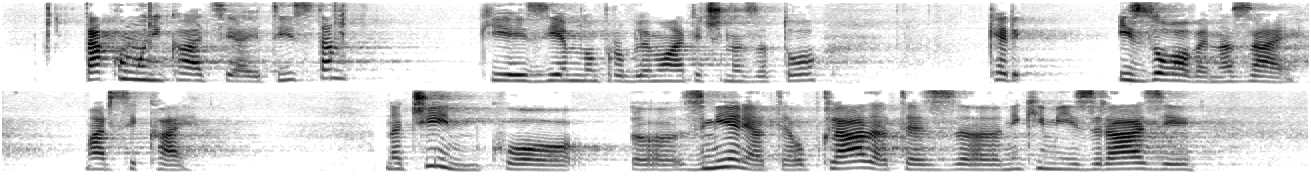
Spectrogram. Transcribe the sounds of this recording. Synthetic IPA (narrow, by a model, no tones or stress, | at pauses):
t̪aːkɔmunikaːt̪sijajɛt̪ist̪a | kijɛizjeːmnɔpɾɔblɛmaːt̪it͡ʃnazat̪oː | kɛɾ | izɔːʋɛnazaj | maɾsikʰaj | nat͡ʃinkʰɔ | zmiːɾjat̪ɛɔpklaːd̪at̪ɛzneːkimiːzɾaːzi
